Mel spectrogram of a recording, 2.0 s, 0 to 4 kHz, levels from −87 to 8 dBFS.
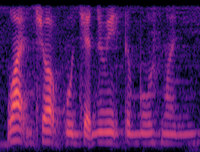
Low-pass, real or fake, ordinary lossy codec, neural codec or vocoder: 3.6 kHz; fake; none; autoencoder, 48 kHz, 32 numbers a frame, DAC-VAE, trained on Japanese speech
